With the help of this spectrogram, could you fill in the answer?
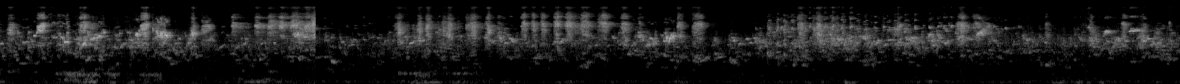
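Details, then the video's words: A flock of budgies sings in the morning: continuous high, buzzy warbling and chirruping in waves, with brief quieter pauses around four and seven seconds. "𝑩𝒆𝒂𝒖𝒕𝒊𝒇𝒖𝒍 𝑩𝒖𝒅𝒈𝒊𝒆𝒔 𝑴𝒐𝒓𝒏𝒊𝒏𝒈 𝑪𝒉𝒊𝒓𝒑𝒊𝒏𝒈 | 𝑷𝒂𝒓𝒓𝒐𝒕𝒔 𝑺𝒊𝒏𝒈𝒊𝒏𝒈"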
